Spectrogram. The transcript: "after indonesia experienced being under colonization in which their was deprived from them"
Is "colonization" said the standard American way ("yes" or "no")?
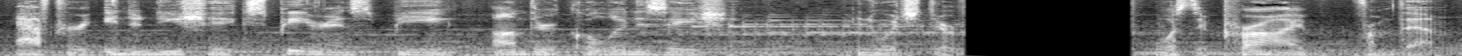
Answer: yes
